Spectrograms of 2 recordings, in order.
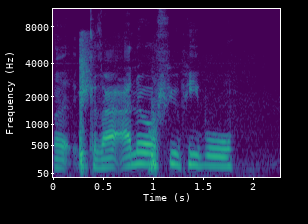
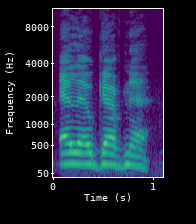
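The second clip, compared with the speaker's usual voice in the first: louder mock Cockney, H dropped; Cockney accent; 3 semitones higher, 5 dB louder than usual. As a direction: do a playful Cockney greeting. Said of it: "if you don't pronounce H's".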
